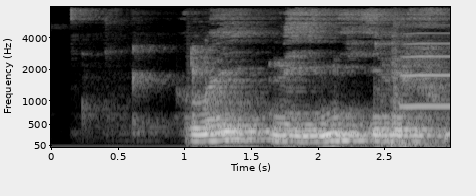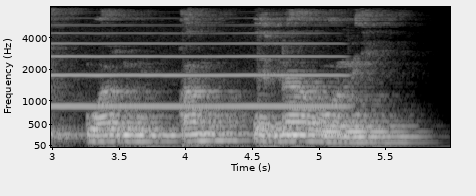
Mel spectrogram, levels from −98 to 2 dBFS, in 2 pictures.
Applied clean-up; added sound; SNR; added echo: none; Trumpet; 9 dB; reverberation time 0.9 s.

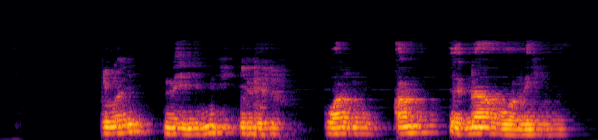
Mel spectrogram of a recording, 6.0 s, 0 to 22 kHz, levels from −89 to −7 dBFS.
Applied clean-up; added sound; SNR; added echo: neural mask model DeepFilterNet 3.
